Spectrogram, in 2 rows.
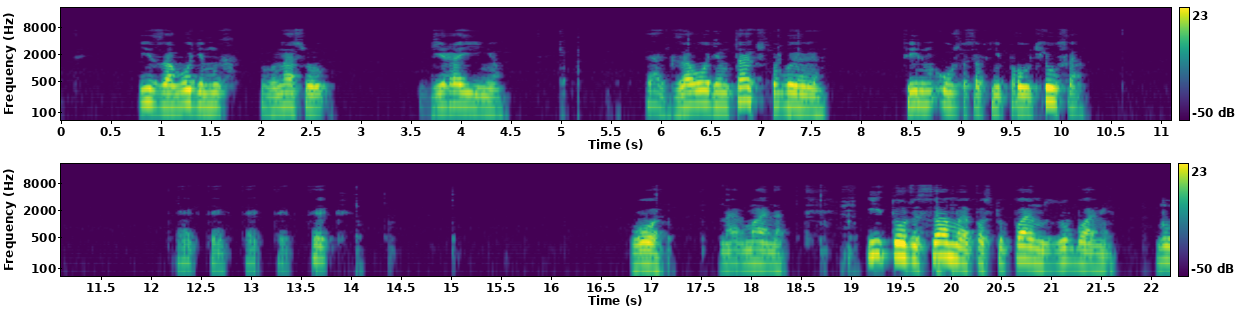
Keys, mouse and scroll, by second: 0.4-5.5 drag, 6.7-7.4 shift+middle drag, 9.3-14.5 drag, 15.4-17.6 middle drag, 18.2-19.0 middle drag, 20.0 KP_3, 21.8-22.1 drag.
